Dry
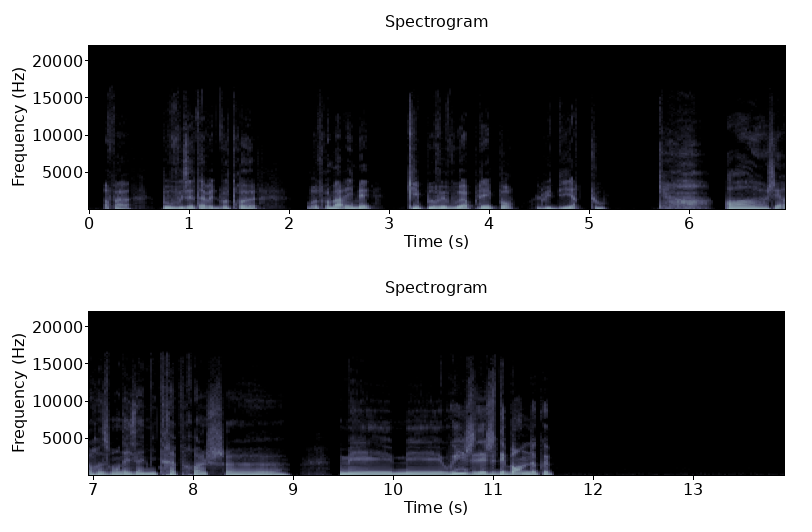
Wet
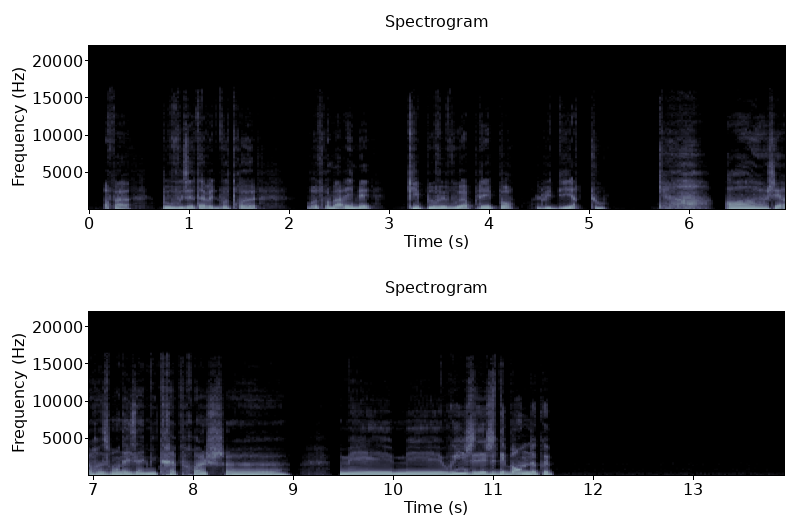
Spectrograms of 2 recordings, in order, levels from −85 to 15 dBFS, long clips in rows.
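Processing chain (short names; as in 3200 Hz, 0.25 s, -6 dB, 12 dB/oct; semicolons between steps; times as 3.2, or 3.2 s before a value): 5.9–8.25 dynamic EQ 2000 Hz, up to +8 dB, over -56 dBFS, Q 2.1; limiter -19 dBFS, peak gain reduction 7.5 dB; notch comb 1100 Hz; gain +4 dB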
